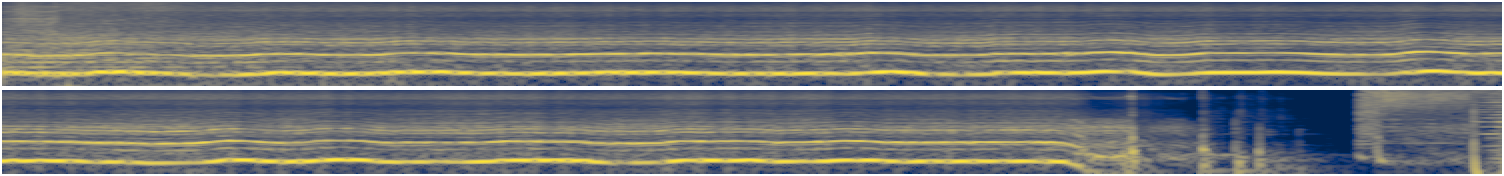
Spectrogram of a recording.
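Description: FPV quadcopter's iFlight Xing brushless motors whining steadily, the pitch wavering slightly with throttle, then falling and spinning down near the end as the drone lands.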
